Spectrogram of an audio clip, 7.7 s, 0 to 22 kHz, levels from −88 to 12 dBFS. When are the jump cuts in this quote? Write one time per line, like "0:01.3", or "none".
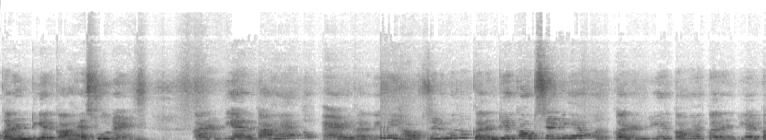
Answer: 0:03.7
